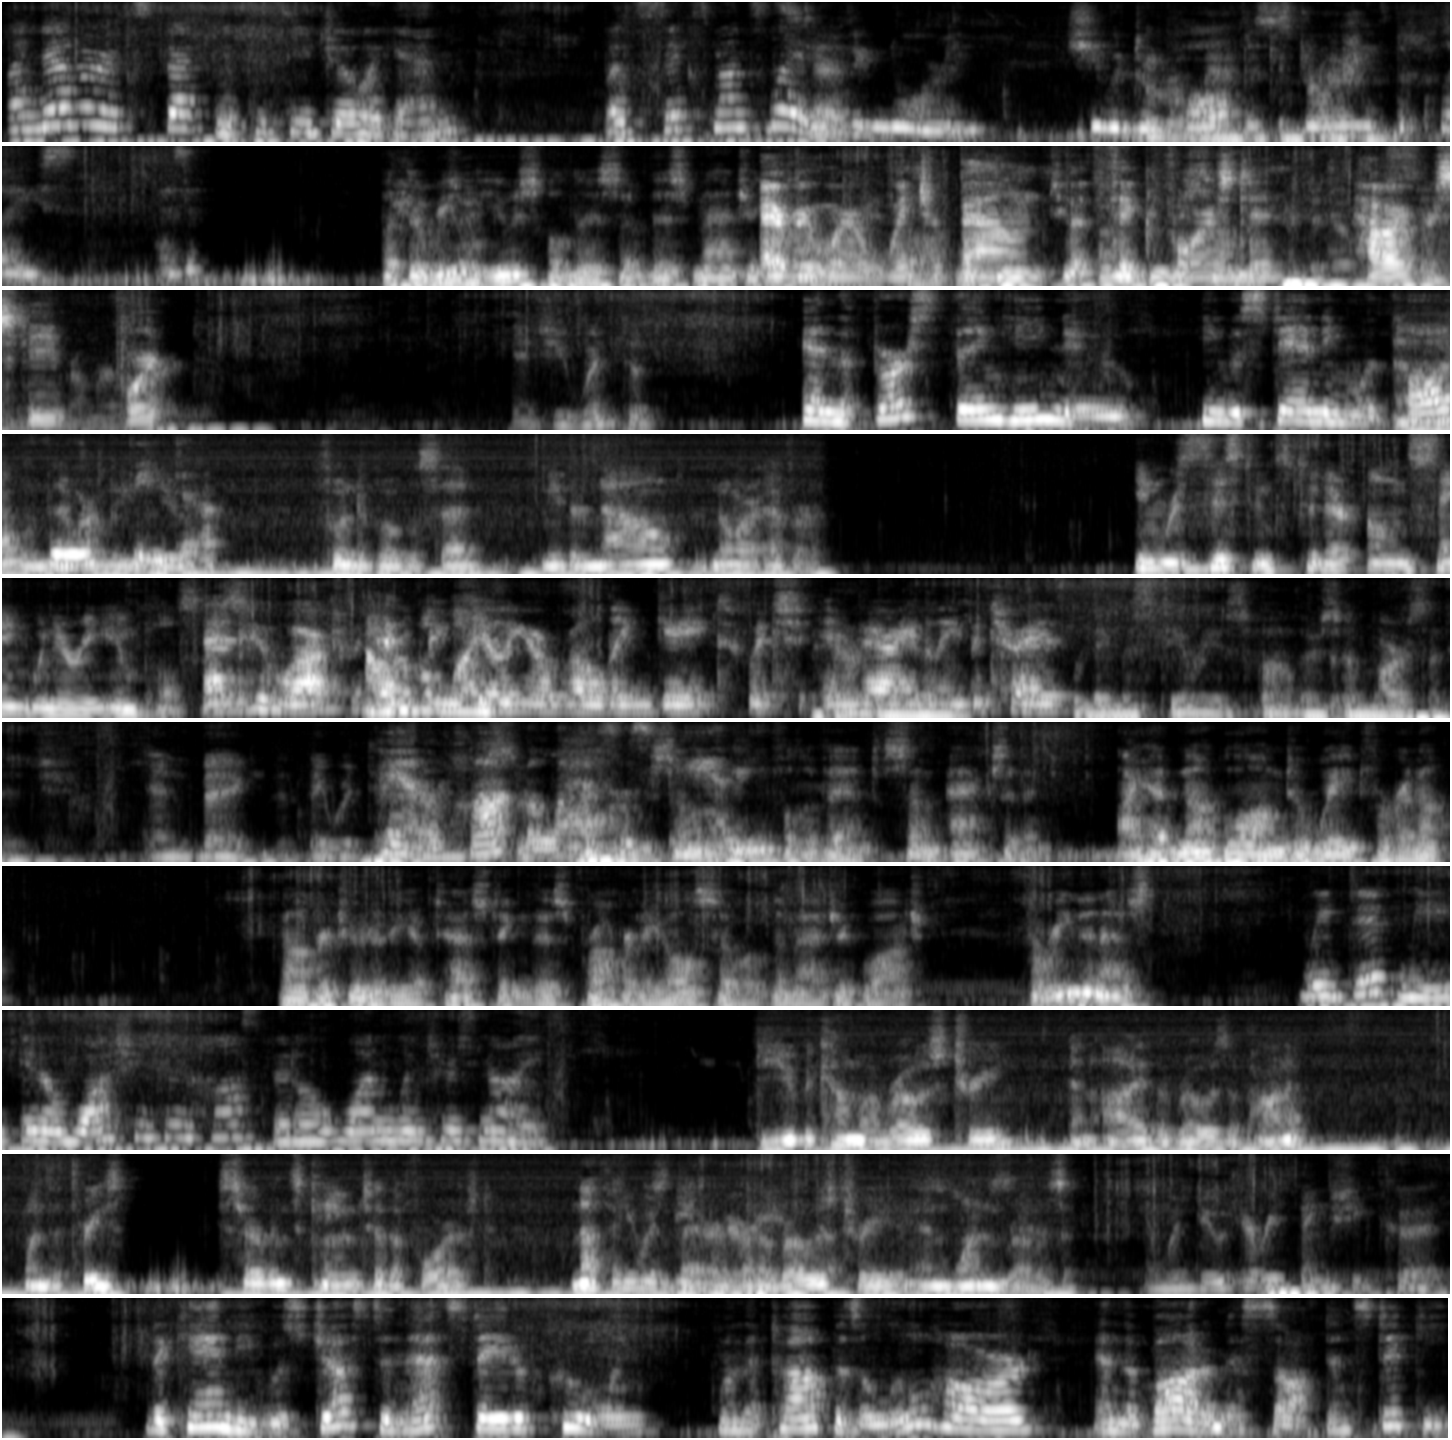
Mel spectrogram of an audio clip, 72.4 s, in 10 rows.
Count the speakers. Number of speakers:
ten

